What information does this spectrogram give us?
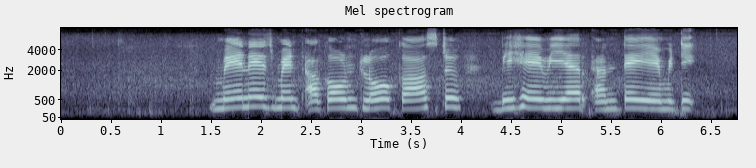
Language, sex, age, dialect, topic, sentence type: Telugu, female, 31-35, Telangana, banking, question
